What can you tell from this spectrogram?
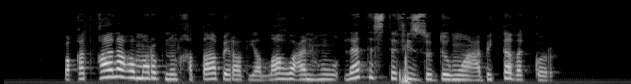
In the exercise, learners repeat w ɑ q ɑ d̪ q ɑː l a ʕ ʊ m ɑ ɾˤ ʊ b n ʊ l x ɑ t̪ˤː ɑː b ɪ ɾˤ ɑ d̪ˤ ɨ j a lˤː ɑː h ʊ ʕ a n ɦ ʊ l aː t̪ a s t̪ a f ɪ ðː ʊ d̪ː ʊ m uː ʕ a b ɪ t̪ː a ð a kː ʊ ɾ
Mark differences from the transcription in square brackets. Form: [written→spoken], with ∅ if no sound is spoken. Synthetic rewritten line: w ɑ q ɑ d̪ q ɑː l a ʕ ʊ m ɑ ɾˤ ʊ b n ʊ l x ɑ t̪ˤː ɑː b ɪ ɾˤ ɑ d̪ˤ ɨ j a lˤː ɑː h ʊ ʕ a n ɦ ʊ l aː t̪ a s t̪ a f ɪ [ðː→zː] ʊ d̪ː ʊ m uː ʕ a b ɪ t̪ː a ð a kː ʊ ɾ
